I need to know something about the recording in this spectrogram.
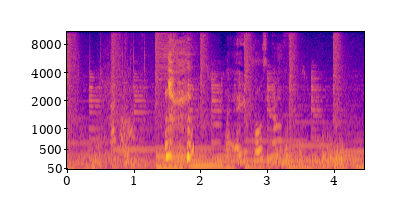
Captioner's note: giggling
